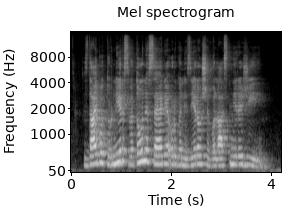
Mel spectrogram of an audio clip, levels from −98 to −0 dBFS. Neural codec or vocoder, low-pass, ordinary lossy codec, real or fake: none; 14.4 kHz; none; real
